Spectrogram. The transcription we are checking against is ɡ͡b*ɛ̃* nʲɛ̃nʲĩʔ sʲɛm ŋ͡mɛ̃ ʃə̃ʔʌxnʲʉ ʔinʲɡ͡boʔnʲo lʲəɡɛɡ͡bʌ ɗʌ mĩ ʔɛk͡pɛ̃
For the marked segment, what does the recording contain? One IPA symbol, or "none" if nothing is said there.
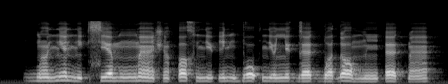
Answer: ə̃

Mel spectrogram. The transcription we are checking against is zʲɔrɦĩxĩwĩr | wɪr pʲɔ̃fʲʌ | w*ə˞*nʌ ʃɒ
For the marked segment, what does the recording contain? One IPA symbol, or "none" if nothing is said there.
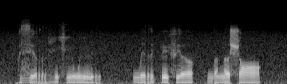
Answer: ʌ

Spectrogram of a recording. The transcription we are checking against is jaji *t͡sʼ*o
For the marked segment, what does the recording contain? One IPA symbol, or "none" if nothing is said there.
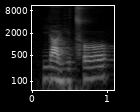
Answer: t͡sʼ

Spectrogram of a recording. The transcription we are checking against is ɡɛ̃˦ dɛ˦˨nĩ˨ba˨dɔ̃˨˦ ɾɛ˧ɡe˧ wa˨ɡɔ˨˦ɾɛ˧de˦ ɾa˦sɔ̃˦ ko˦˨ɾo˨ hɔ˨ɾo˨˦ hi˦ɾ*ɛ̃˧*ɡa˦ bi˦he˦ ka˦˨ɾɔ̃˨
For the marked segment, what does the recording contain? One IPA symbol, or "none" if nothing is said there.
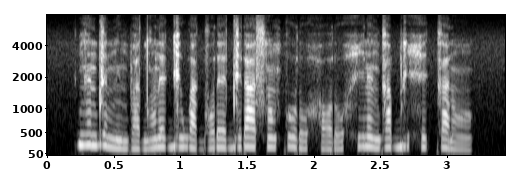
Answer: ɛ̃˧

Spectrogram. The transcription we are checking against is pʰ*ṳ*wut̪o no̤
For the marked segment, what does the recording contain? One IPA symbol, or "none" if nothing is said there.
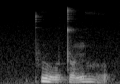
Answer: u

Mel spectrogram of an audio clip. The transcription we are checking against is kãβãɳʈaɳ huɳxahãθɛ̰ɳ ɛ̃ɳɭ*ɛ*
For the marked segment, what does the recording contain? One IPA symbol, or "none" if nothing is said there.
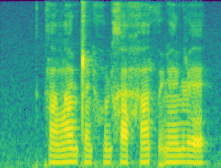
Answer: ɛ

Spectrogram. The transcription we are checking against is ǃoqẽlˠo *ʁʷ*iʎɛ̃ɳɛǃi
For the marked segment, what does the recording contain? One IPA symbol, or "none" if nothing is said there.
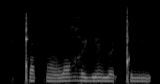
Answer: ʁ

